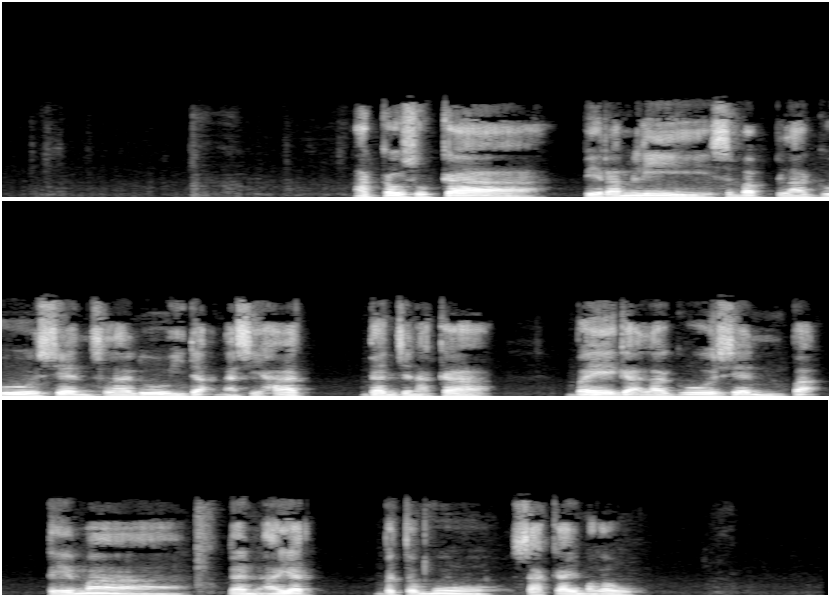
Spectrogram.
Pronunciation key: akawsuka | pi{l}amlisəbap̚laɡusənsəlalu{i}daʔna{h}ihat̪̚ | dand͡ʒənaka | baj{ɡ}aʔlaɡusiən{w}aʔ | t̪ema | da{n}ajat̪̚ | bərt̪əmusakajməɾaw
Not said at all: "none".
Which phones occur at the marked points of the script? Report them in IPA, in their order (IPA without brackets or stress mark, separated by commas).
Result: ɾ, i, s, ɡ, b, n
